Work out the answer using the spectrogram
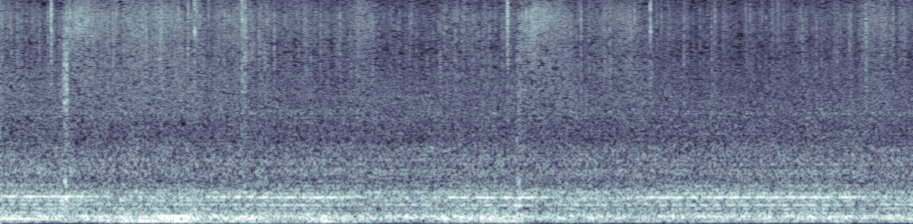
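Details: Alfa Romeo MiTo whining after driving through floods: steady low growl and hum under road rumble while driving, eventually traced to a worn driver's side front wheel bearing.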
